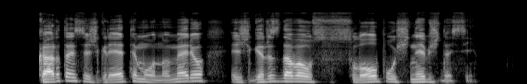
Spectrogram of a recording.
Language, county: Lithuanian, Marijampolė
